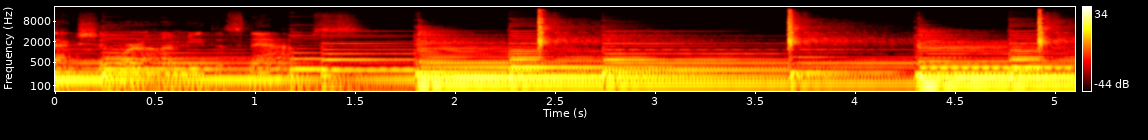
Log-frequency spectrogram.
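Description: In a Soundtrap recreation of a song, finger snaps are layered over an acoustic guitar track. Crisp clicks land at regular intervals over strummed chords that ring out, close and clear.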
